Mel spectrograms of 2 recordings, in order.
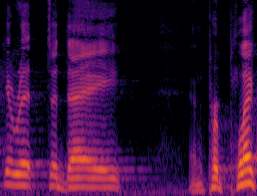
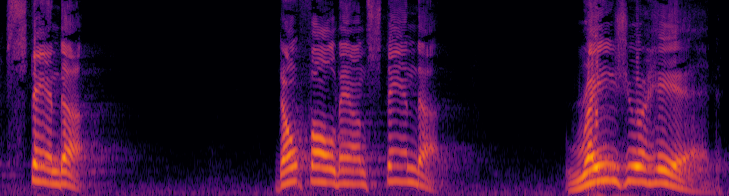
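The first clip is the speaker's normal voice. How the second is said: raised, emphatic preacher's command; ringing command; 4 semitones higher, 5 dB louder, slower than usual. Acted. Preacher giving Jesus's charge to the congregation, ringing command. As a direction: build to a loud, slow, drawn-out final call.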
